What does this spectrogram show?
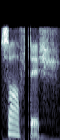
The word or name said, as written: softish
